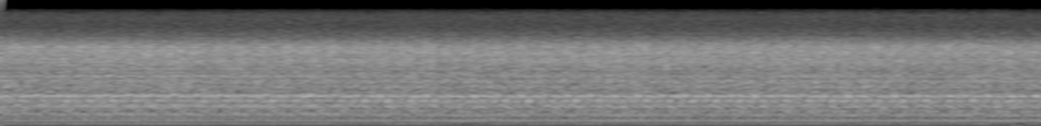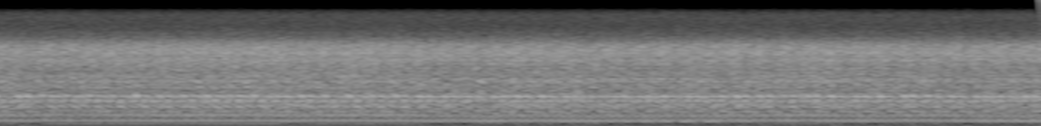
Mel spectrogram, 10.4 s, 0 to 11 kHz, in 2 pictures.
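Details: Alfa GT V6 at idle: steady idle with an uneven, lumpy beat and occasional stumbles in the exhaust pulse, consistent with a misfire.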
